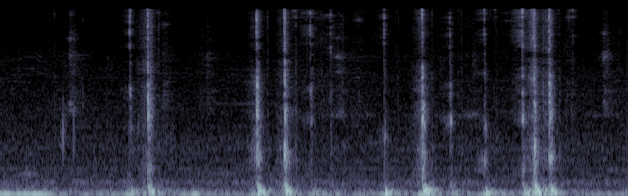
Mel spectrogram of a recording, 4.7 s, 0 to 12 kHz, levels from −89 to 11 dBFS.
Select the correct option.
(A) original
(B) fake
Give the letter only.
A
